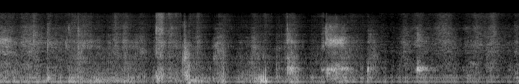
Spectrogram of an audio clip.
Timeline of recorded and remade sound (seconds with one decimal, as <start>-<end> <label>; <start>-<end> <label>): 0.0-0.7 recorded; 0.7-3.8 remade; 3.8-5.2 recorded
